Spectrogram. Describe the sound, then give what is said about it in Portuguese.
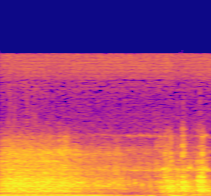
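A car engine runs steadily with a low, continuous rumble, fairly loud, as a man drives his car calmly, with slight fluctuations near the end and no voices. “E o homem vinha dirigindo seu carro tranquilamente quando foi surpreendido por um assaltante.”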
